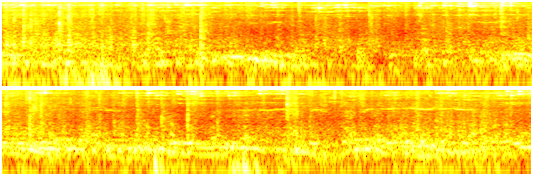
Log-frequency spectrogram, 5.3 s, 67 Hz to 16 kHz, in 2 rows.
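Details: Domestic pigeons kept as a hobby at home, recorded 4 March 2024 in what sounds like a small room; low soft cooing phrases repeat through the clip over a steady background hum.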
